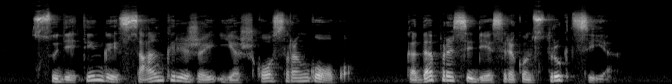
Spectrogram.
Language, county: Lithuanian, Alytus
